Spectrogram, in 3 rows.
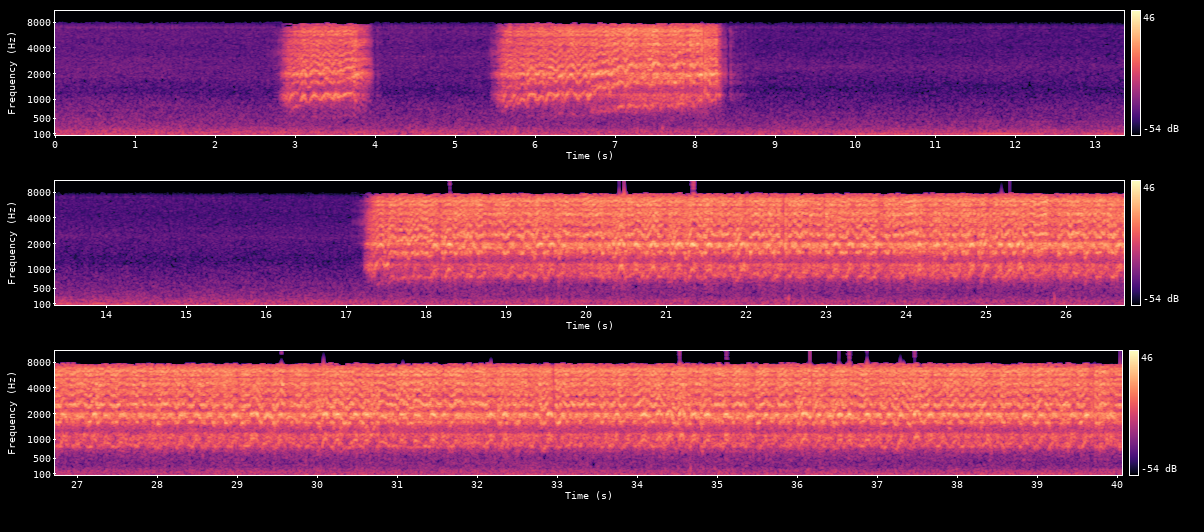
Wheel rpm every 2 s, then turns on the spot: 0, 40, 30, 160, 50, 0, 0, 0, 20, 220, 230, 240, 230, 230, 230, 210, 230, 230, 230, 230.
none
